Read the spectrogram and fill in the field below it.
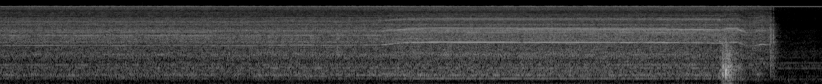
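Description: A power drill bores through a metal seat mount plate on a Mustang project car, a steady high whine that rises in load partway through, then ends in a sharp bite as the bit breaks through and the motor stops.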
